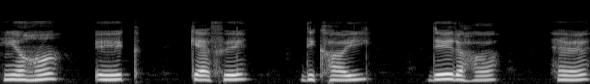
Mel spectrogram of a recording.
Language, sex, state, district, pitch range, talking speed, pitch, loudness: Hindi, female, Himachal Pradesh, Shimla, 210-230 Hz, 70 wpm, 220 Hz, -15 LUFS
